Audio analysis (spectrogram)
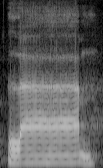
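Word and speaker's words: ل: পরবর্তী হল লাম। লাম তিন আলিফ টান হবে। মাখরাজটা কি? জিহ্বার আগার কিনারা। জিহ্বার আগার কিনারা সামনের উপরের একপাশের দাঁতের গড়ার সঙ্গে লাগিয়ে লাম উচ্চারিত হয়।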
